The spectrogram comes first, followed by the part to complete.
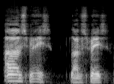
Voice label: babble; portal2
